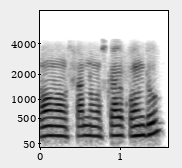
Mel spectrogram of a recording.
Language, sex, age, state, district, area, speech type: Odia, male, 45-60, Odisha, Nuapada, urban, conversation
